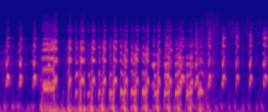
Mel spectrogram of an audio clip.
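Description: Geese calling: a fast, steady run of short honks, several a second, loudest in the first three seconds.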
